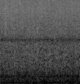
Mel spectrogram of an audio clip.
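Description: Rain falls outside in a short, faint, unbroken patter-hiss with no voices over it.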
